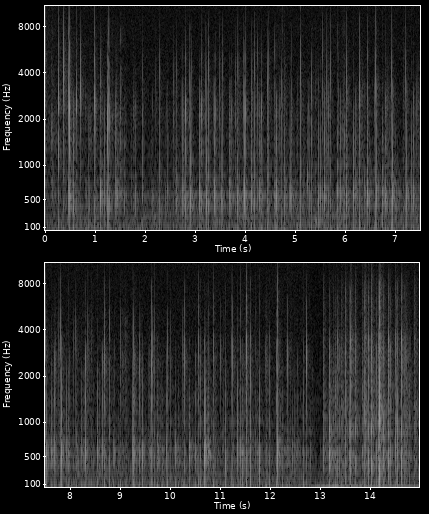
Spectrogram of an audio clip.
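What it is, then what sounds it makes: Clear plastic compartment organizer box. A small, hollow, clear plastic compartment organizer case filled with press-on nails is held and tapped on its lid with long acrylic nails. The result is a fast, steady stream of light, crisp clicks with bright edges and a brief, hollow plastic tone that dies away almost instantly. Near the end, the tapping grows slightly louder and denser.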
